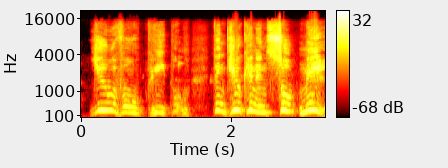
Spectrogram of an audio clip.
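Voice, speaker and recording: Using a put-on character voice, a man speaks at an extremely high pitch and a fairly slow pace. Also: lively intonation. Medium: stage play. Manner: aggressive.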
